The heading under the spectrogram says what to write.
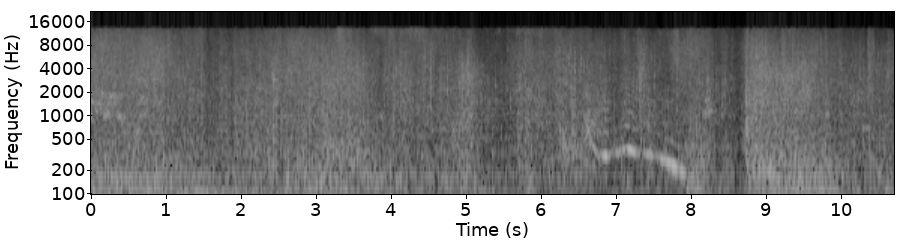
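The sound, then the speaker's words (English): A loud, sustained gasoline explosion with a huge fireball rumbles throughout, with dubbed-in wildcat roars rising and falling over the blast near the end. No one speaks. “They even dub some, like, wildcat noises over top.”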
